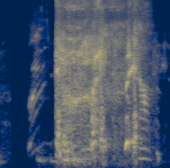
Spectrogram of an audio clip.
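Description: A single harsh cough from someone close to the microphone during an online Mario Kart and Fortnite session, preceded by a short voiced sound and ending abruptly.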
